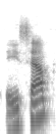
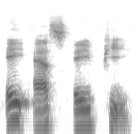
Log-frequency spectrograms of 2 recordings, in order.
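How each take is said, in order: First: It is said as a single word. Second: Each letter is said separately. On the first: "as a word with a, with an S sound" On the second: "or letter by letter"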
